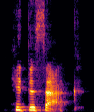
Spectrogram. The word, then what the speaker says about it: hit the sack: sack hit the sack so if you notice there is a t here and followed by a th so uh when we pronounce it really quickly hit the hit the hit the sack we don't really say hit the sack hit the sack hit the sack so this t almost becomes silent and it links with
